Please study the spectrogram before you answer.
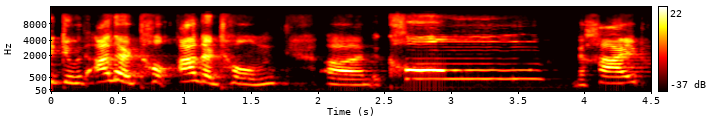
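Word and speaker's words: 空: This is pronounced as gong, and this is pronounced as a kong.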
